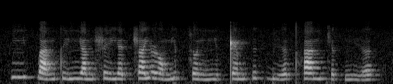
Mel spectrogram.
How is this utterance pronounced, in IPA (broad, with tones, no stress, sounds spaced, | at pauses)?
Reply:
ɲ ə˦˥ k̚ w a˨˩˨ n t̪ i˨˩˨ ɲ a˨˩ n ʂ i˨˩ j ɛ˨˩ t̚ ʂ a˧˥ j ɹ ɔ˨˩˨ m j ə˦˥ k̚ s o˨˩ n ɲ i˨˩ p̚ ʈ ɛ˧ m k ɨ˦˥ k̚ ɓ i˨˩˦ ə̯ t̪ʰ a˧ n c ə˨˩ k̚ ŋ i˨˩˨ ə̯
